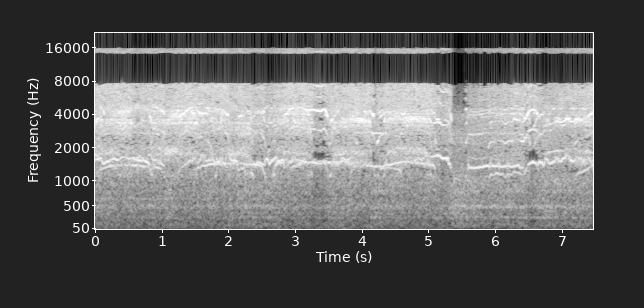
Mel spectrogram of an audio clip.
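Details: Falcon babies receiving food from their mother at a Great Spirit Bluff nest box on 28 May 2013, evening; sustained hoarse screeching wails, drawn out and overlapping, with a couple of short interruptions.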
